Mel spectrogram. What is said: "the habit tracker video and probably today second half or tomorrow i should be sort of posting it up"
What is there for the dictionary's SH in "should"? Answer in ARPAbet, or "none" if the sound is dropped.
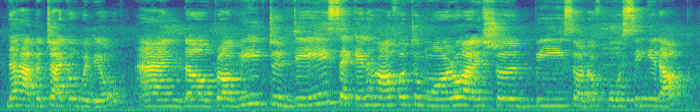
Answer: SH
